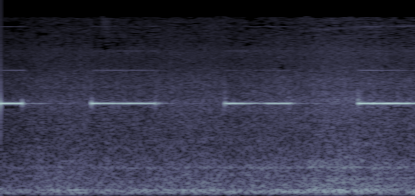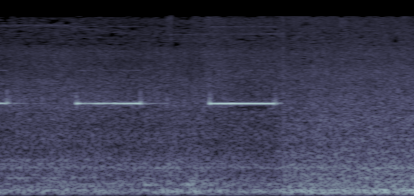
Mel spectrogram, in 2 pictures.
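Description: A dump truck's reversing alarm beeps.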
